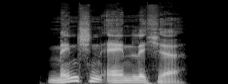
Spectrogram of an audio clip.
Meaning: inflection of menschenähnlich: 1. strong/mixed nominative/accusative feminine singular 2. strong nominative/accusative plural 3. weak nominative all-gender singular
- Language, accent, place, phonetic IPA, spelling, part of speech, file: German, Germany, Berlin, [ˈmɛnʃn̩ˌʔɛːnlɪçə], menschenähnliche, adjective, De-menschenähnliche.ogg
